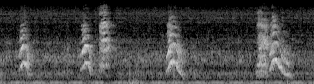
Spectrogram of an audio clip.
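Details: Big blue parrot taking a bath in a household sink, repeating short falling, richly harmonic squawks, some in quick pairs, about five calls with quiet gaps between.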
